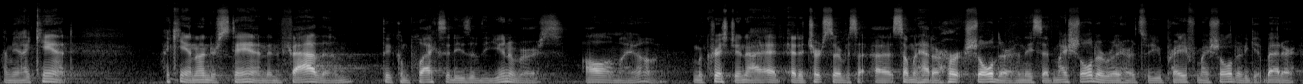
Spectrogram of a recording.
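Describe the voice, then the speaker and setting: Candid pastor with a low voice. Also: male voice, steady tone, brisk, big-room sound. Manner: candid, self-deprecating storyteller. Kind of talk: panel discussion.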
